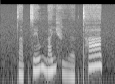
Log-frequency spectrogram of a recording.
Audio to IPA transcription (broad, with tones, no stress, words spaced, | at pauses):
t̪a˨˩t̚se˧˥wna˧˥jfi˨˩ə̯ | t̪ʰa˦˥t̚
